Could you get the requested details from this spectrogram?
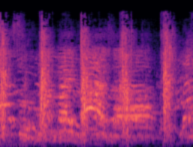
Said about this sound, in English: The boisterous singing of Sudanese children living at the Meche refugee camp in eastern Chad belies the horrors of war that they witnessed in the Darfur region.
